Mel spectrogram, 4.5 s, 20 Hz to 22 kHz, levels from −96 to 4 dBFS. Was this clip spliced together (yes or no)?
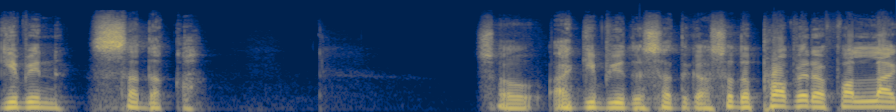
no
